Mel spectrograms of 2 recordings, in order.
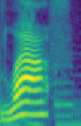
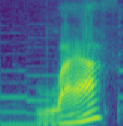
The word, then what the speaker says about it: laugh: So sometimes gh sounds like f like in laugh tough rough enough. Wait, laugh is laugh.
